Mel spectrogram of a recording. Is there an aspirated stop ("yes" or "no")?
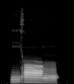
no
